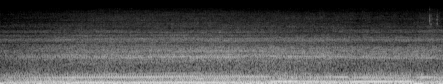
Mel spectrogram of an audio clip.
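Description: A Royal Enfield Interceptor 650 motorcycle's engine drones steadily while riding, its pitch rising and shifting slightly, loud and close with wind noise.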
